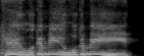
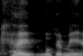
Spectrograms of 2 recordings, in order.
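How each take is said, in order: First: High, sing-out plea for notice; attention seeker. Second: Low, soft attempt at drawing notice; attention seeker, subdued. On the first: Acted. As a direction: call out higher, drawing the words out. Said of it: "they're like". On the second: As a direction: say it lower and much softer, half-hearted. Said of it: "We're like".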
